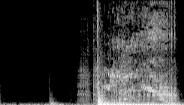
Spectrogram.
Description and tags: Closet door opening recorded near in bedroom.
